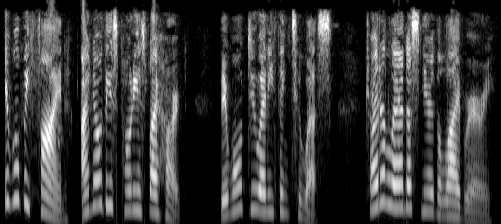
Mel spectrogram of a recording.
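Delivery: put-on upbeat young princess, pitched high; Twilight. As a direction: reassure the guard brightly. Twilight confident to guard.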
